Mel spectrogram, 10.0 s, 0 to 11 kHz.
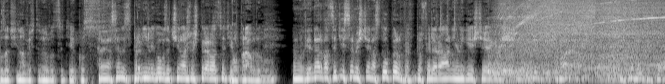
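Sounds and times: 
speech: 0:00.0 - 0:08.4
vacuum cleaner running: 0:07.3 - 0:09.9.

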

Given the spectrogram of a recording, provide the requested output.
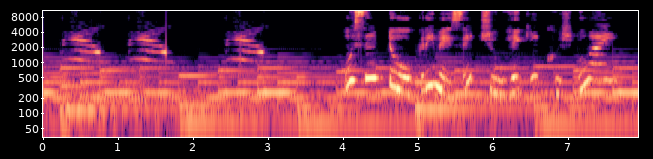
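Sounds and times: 
cat meowing: 0:00.2 - 0:01.7, 0:02.4 - 0:03.1
speech: 0:04.2 - 0:07.8.

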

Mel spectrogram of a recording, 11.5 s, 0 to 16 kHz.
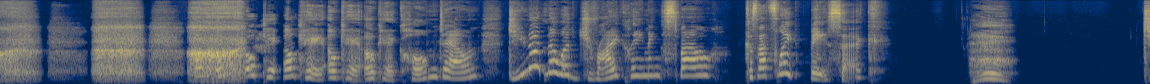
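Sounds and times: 
deep laboured breathing: 0:00.0 - 0:02.6, 0:09.7 - 0:10.2
speech: 0:02.7 - 0:08.9, 0:09.7 - 0:10.2.

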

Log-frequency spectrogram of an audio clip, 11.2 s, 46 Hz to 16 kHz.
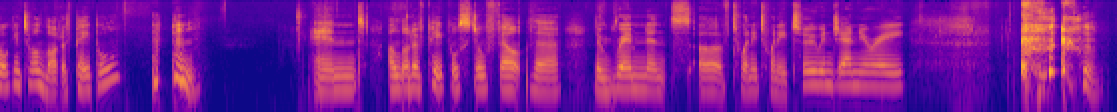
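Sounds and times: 
speech: 0:00.0 - 0:02.1, 0:03.1 - 0:11.1
soft breath: 0:09.1 - 0:10.0
person coughing: 0:10.2 - 0:11.1.

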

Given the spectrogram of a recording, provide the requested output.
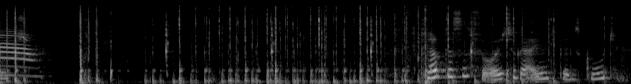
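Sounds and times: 
rapid clicking of a computer keyboard being typed on: 0:00.0 - 0:06.3
speech: 0:04.3 - 0:06.3.

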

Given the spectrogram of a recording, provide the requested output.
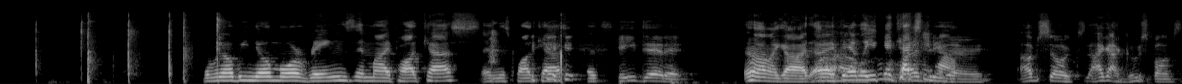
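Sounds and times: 
hands clapping: 0:00.4 - 0:02.4
speech: 0:02.0 - 0:11.8
laughter: 0:05.0 - 0:05.8.

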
